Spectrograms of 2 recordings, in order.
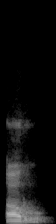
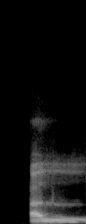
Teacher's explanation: Ro itu ada getaran sedikit. Sementara lam, itu tanpa getaran. Ujung lidahnya itu tidak disertai dengan getaran.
